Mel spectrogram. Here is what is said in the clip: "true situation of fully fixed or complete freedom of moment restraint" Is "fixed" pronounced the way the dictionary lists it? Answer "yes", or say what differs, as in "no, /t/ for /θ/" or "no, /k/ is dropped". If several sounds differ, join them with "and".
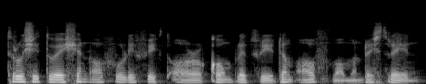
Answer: no, /s/ is dropped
